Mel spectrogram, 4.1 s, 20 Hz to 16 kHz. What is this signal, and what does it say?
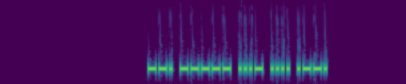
Morse code, heard as a keyed tone, about 44 wpm, 700 Hz. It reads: G0VHP
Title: DXCC-100 Call Signs - 5 Characters - 45wpm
